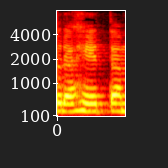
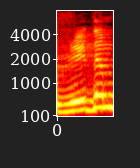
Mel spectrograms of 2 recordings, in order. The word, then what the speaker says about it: rhythm: अगला है RHYTHM, इसको रहेतम नहीं, इसको रिदम पढ़ते हैं, क्योंकि again the rule is same, H के पहले R लगा हुआ है।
